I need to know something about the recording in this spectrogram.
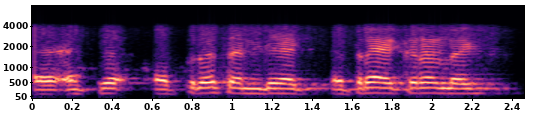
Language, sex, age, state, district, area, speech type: Malayalam, male, 18-30, Kerala, Malappuram, rural, conversation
